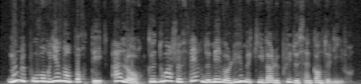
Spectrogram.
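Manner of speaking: loud, high, clarion-voiced question; ringing voice. A narrator's reading. A minister challenges François about his costly books, ringing voice. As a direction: ring it out like a trumpet. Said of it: "d'une voix claironnante".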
